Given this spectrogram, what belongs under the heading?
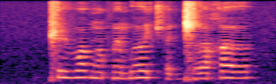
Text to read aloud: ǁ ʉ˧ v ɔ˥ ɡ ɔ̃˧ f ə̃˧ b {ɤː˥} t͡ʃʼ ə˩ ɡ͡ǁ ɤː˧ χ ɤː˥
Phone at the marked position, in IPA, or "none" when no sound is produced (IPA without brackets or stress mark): ɤː˥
